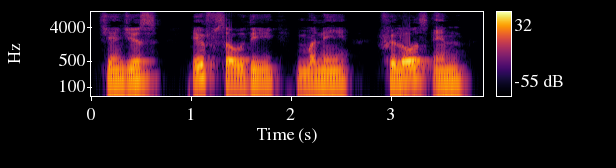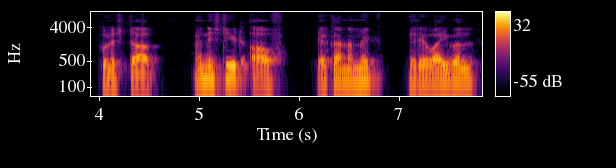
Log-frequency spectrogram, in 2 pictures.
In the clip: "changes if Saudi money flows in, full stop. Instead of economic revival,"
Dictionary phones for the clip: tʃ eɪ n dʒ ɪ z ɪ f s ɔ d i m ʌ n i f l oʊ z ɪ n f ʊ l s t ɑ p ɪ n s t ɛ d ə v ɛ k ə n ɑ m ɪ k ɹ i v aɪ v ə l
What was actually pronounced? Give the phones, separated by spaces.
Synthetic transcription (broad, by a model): tʃ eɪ n dʒ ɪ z ɪ f s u d i m ʌ n i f l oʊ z ɪ n p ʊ l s t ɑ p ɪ n s t ɛ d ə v ɛ k ə n ɑ m ɪ k ɹ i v aɪ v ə l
